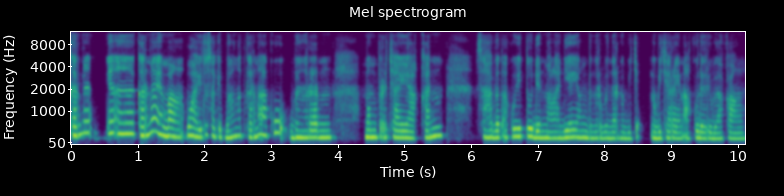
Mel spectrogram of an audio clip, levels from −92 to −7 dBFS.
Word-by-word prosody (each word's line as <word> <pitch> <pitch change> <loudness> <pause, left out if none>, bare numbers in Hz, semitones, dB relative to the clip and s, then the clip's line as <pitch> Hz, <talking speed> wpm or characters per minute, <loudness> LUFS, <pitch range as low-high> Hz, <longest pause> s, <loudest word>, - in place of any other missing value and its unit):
karena 300 +6 +3 0.3
heeh. 325 -2 +4
Karena 300 +8 +3
emang, 245 -5 +3
wah, 260 -3 +4
itu 220 - -1
sakit 230 -5 -2
banget. 245 +6 -1
Karena 240 +6 0
aku 350 +4 -3
beneran 210 +1 +1 0.5
mempercayakan 215 +2 0 0.5
sahabat 205 -2 0
aku 230 +3 +1
itu, 235 0 +4
dan 200 -1 +3
malah 185 -1 -1
dia 205 +3 +2
yang 205 -1 0
benar-benar 185 -1 -3
ngebica 175 -1 -6 0.2
ngebicarain 185 0 -1
aku 180 +2 -4
dari 180 0 -1
belakang. 175 0 -5
210 Hz, 150 wpm, -24 LUFS, 190-250 Hz, 0.5 s, heeh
